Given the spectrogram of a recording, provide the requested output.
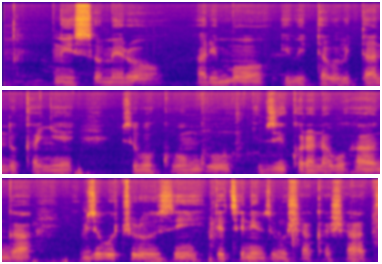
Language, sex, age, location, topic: Kinyarwanda, female, 25-35, Huye, education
